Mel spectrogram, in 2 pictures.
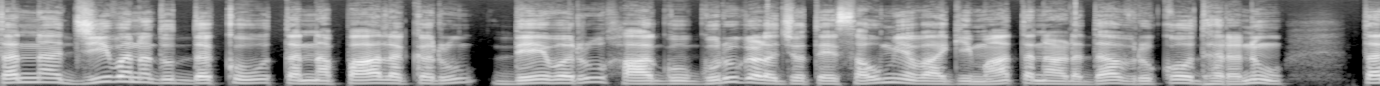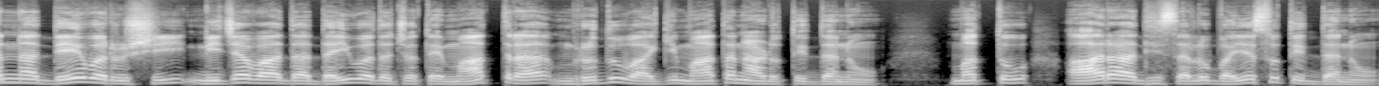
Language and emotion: Kannada, neutral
